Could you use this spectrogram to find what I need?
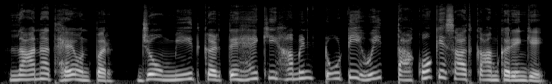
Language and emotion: Hindi, disgusted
